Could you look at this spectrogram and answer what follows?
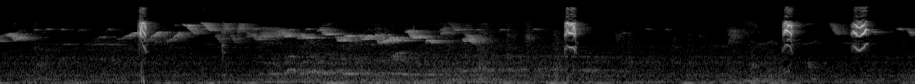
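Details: Female Double-collared Seedeater calling to stir up males: four short, high, sharp chips, the last two close together, after a softer, rambling high twitter early on.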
